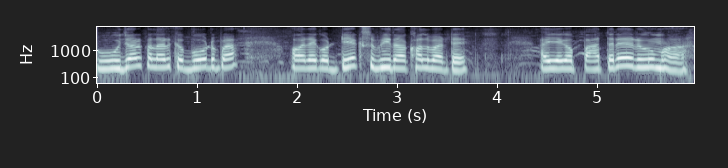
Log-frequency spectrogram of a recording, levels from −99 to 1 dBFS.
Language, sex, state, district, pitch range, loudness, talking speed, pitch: Bhojpuri, male, Bihar, Muzaffarpur, 215-245 Hz, -13 LUFS, 150 wpm, 230 Hz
